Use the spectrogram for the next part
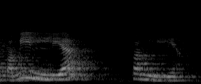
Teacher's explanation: la G en combinación con la L y la i en este fonema se omite la g y se pronuncia Li sin embargo con las demás es igual como sería en español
